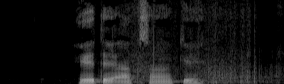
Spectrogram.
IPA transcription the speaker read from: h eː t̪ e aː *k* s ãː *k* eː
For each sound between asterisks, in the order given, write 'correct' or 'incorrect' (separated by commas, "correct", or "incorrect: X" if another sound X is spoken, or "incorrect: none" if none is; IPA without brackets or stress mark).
correct, correct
